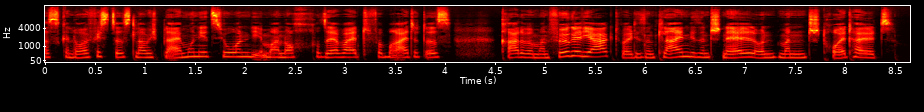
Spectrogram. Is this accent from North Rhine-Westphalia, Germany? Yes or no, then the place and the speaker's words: yes; Bielefeld, North Rhine-Westphalia, Germany; now in Berlin, Germany; Wo komme ich her? Ja, ursprünglich aus Bielefeld, heute aus Berlin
